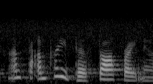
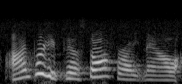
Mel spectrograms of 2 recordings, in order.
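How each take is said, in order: First: Said in the usual way. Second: Louder, higher demo of being pissed off; mock angry outburst. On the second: Shown as a demonstration. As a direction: act out the anger for the example, hammed up a bit. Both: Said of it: "I just used that word".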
